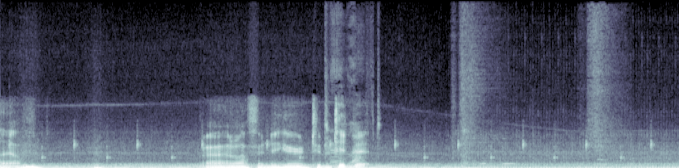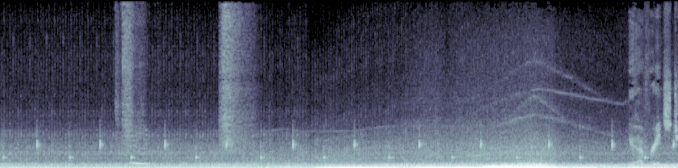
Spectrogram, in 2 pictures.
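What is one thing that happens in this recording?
A truck engine rumbles low and steadily, growing louder near the end.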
